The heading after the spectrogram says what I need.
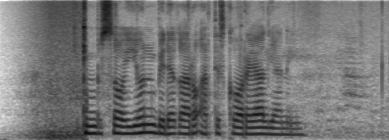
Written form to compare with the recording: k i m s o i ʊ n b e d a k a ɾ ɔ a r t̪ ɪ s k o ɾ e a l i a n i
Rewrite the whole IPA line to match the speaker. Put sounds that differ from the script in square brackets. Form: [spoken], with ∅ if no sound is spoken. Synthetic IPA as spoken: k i m s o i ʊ n b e d a k a ɾ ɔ a r t̪ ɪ s k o ɾ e a l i a n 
